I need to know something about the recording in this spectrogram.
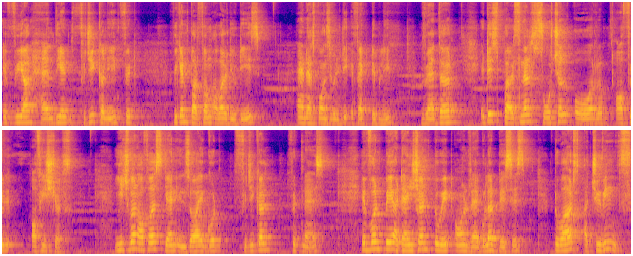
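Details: Stuttering (stammering) in a speaker reading a passage aloud as stammering practice.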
